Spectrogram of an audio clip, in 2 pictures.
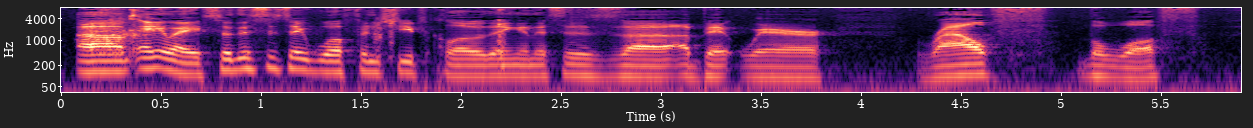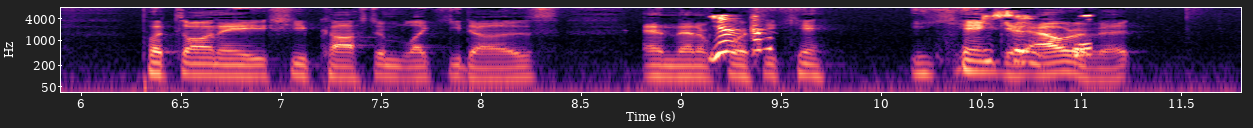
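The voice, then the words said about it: New York accent. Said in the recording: “when you say wolf, you sound like you're just saying woof? ... That's my New York accent”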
